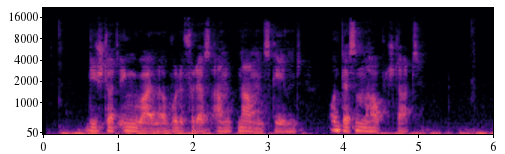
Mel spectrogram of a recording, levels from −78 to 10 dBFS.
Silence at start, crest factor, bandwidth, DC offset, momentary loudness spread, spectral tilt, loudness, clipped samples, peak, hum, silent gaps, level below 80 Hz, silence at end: 0.2 s; 18 dB; 15.5 kHz; under 0.1%; 16 LU; -5 dB/octave; -22 LUFS; under 0.1%; -4 dBFS; none; none; -34 dBFS; 0 s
